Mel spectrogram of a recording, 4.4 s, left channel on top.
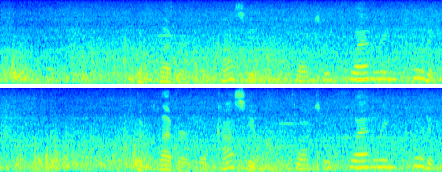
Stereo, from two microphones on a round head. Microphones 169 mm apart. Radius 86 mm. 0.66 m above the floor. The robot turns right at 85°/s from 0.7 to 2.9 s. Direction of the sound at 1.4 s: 145° right.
